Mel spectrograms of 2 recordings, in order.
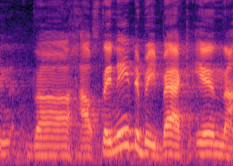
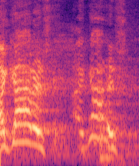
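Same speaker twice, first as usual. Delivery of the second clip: laughing shout; 12 semitones higher, 6 dB louder than usual. Real, not acted. Laughing excited outburst.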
